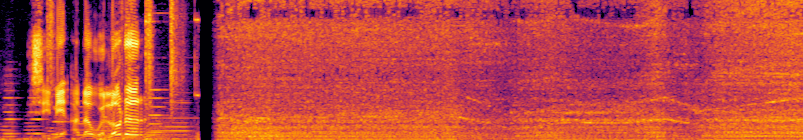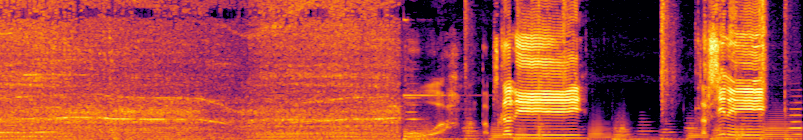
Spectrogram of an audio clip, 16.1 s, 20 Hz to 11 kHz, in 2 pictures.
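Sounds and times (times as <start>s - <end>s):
wheel loader engine revving: 2.2s - 12.3s.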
